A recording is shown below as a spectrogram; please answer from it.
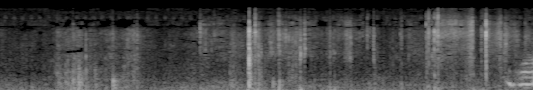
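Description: Handling of a trading card and a clear plastic card holder as the card is fitted into it: faint scattered clicks and rustling, with one sharper click just under two seconds in.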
